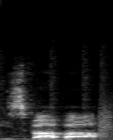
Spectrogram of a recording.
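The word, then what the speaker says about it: Svalbard: i checked that yes this place is the zvarbar seedvault this room is known for many things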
